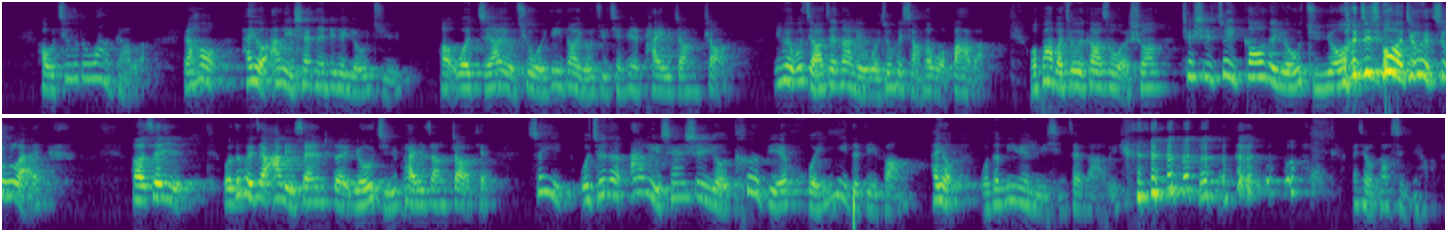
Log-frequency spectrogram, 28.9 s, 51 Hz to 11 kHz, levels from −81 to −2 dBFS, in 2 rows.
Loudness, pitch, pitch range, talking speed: -24 LUFS, 200 Hz, 170-275 Hz, 270 characters per minute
